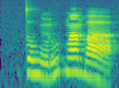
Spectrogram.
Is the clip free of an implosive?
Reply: yes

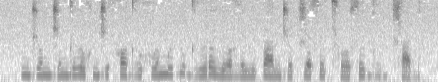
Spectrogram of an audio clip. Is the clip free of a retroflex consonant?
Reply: no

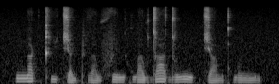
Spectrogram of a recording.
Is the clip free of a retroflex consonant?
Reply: yes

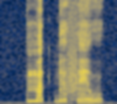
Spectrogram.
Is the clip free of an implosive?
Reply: no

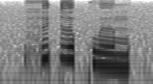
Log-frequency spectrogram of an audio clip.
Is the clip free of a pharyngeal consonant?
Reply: yes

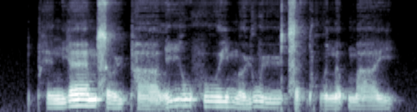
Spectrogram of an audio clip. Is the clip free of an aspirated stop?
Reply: no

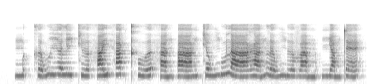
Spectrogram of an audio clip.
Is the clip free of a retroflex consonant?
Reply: yes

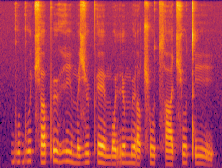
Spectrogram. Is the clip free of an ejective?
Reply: no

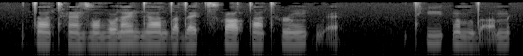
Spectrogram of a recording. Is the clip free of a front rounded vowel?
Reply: yes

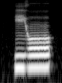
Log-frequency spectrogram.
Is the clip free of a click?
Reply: yes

